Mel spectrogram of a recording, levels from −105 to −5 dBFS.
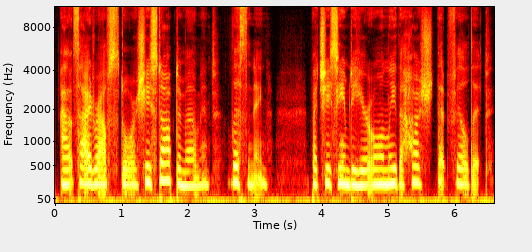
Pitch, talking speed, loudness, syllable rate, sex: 220 Hz, 175 wpm, -17 LUFS, 5.1 syllables/s, female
